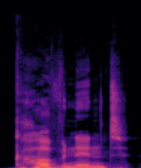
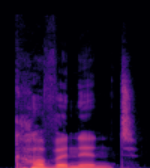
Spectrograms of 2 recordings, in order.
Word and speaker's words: covenant: the next word is pronounced a couple ways covenant or covenant two syllables or three syllables first form noun from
